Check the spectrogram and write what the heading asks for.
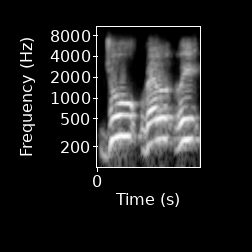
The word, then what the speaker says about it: jewelry: How many syllables? If you say 3, jewelry, you are wrong.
